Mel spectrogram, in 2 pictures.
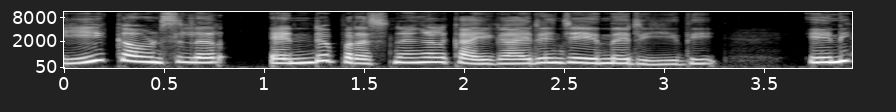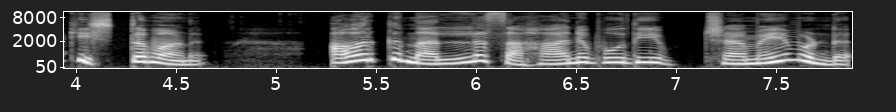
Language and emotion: Malayalam, happy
